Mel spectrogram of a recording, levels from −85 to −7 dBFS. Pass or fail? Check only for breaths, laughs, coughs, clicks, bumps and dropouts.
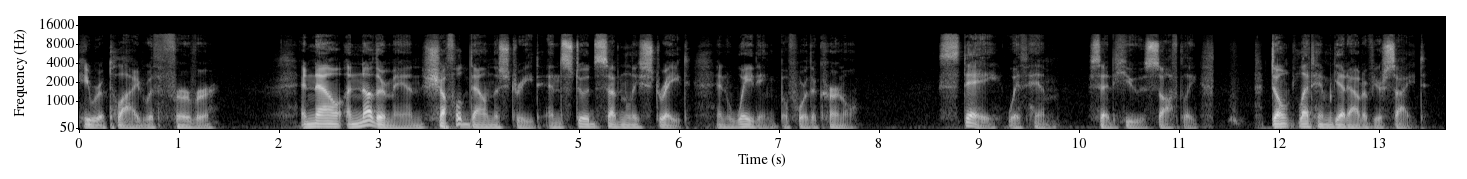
fail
